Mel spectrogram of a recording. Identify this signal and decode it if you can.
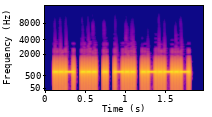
Morse code, heard as a keyed tone, about 34 wpm, 700 Hz. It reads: USED.
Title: Sentences from Top 600 Words 35wpm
